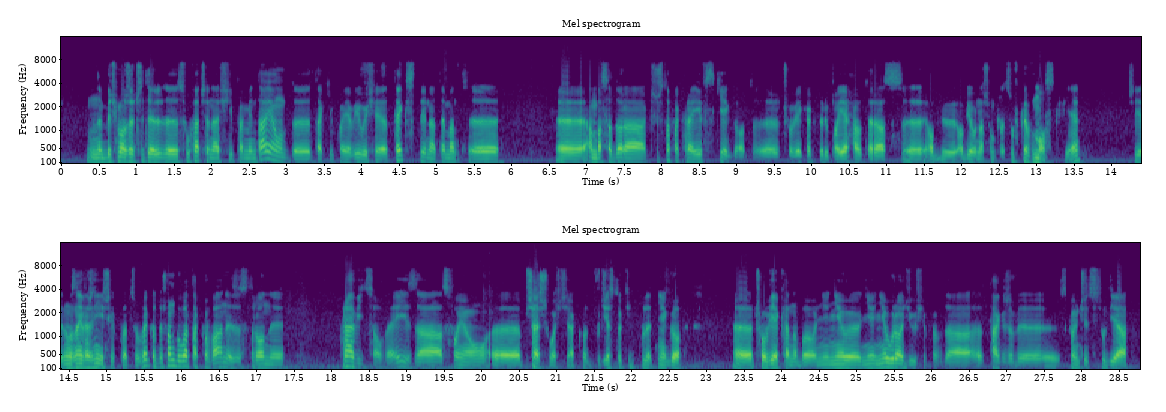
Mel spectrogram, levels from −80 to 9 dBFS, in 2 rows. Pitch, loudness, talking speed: 115 Hz, -19 LUFS, 115 wpm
